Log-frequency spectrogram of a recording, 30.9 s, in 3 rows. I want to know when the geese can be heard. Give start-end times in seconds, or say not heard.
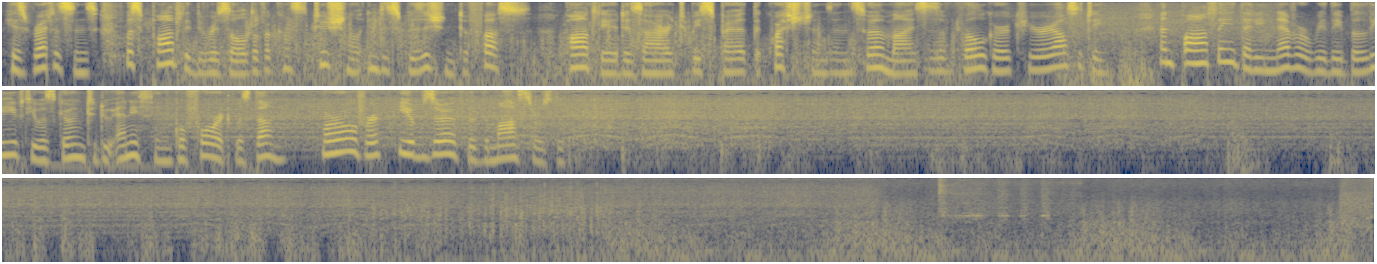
not heard.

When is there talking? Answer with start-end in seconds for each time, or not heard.
0.0-14.6.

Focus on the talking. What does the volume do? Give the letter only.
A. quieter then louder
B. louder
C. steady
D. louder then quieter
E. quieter
C.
